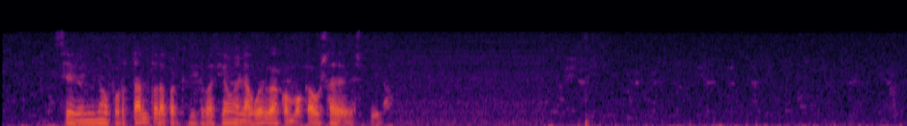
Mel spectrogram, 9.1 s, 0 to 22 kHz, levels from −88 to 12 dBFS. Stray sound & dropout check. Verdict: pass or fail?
pass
